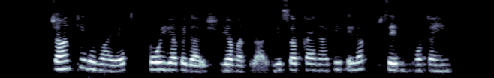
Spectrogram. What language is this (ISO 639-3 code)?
urd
